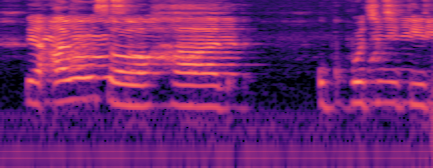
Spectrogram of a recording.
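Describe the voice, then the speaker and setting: The speech moves at a moderate pace in a monotone, flat intonation, with noticeable background noise and audible room echo. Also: woman. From Japan. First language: Japanese. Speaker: university student. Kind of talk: interview. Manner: halting.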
